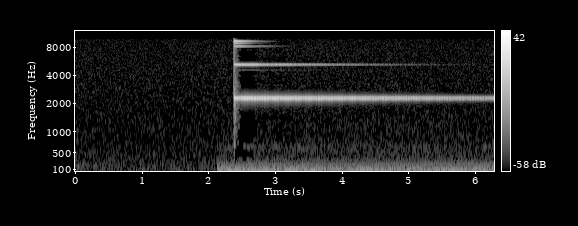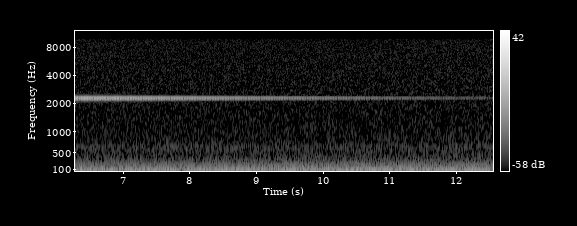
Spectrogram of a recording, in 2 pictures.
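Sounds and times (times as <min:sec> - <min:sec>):
faint low hum: 0:00.0 - 0:12.5
mindfulness bell struck with a bright metallic tone: 0:02.4 - 0:12.3.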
